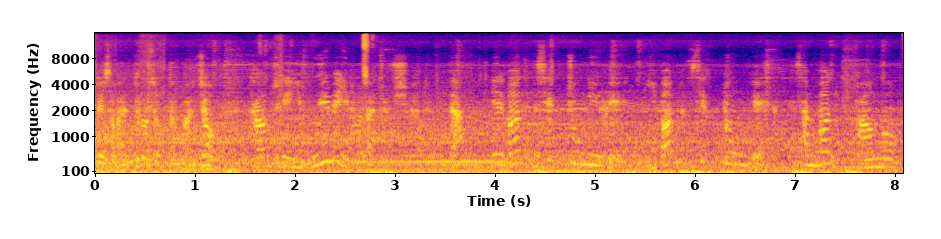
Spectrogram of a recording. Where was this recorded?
in a car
